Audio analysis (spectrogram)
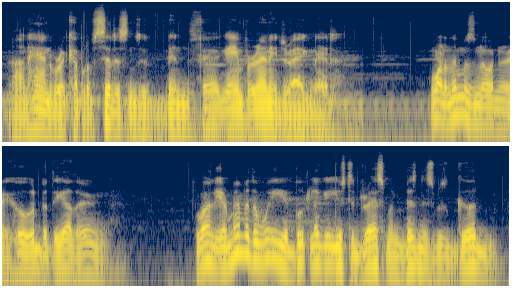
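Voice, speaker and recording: An actor playing a wry, laconic adventurer detective, narrating and talking in hard-boiled 1940s radio style. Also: male voice, deep voice, animated, fast talker, warm tone, highs cut off, faint music behind. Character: wry, cool male ex-attorney adventurer detective. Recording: noisy old 1940s radio recording.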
